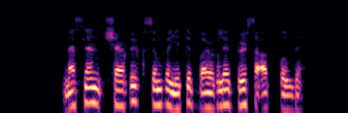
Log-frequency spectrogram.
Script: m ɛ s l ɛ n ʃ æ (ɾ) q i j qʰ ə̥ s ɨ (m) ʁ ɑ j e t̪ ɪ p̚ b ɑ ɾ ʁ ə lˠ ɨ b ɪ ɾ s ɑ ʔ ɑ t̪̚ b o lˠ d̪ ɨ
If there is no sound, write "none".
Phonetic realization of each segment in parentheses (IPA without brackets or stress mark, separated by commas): ɾ, m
